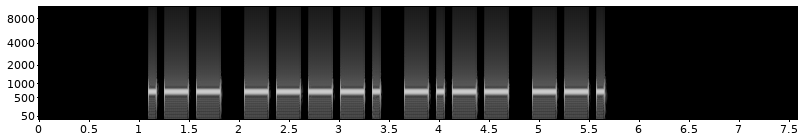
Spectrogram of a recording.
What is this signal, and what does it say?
Morse code, heard as a keyed tone, about 15 wpm, 700 Hz. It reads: W9YG
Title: USA Call Signs - 4 Characters - Repeated 2x - 15wpm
